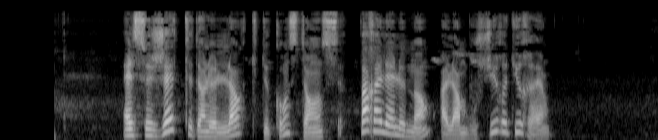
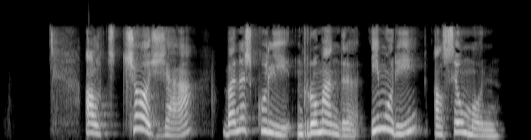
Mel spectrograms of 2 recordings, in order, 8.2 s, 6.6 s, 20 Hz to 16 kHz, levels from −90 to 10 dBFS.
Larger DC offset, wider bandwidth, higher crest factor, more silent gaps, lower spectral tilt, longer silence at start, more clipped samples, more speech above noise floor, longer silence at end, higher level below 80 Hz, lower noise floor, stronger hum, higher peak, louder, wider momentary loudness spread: neither; first, 12 kHz vs 8.4 kHz; first, 24 dB vs 18 dB; neither; about the same, -2 dB/octave vs -3 dB/octave; first, 1.55 s vs 0.6 s; neither; second, 50 dB vs 61 dB; first, 1.35 s vs 0.4 s; second, -70 dBFS vs -60 dBFS; second, -73 dBFS vs -79 dBFS; neither; about the same, 0 dBFS vs 0 dBFS; second, -22 LUFS vs -17 LUFS; about the same, 13 LU vs 12 LU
